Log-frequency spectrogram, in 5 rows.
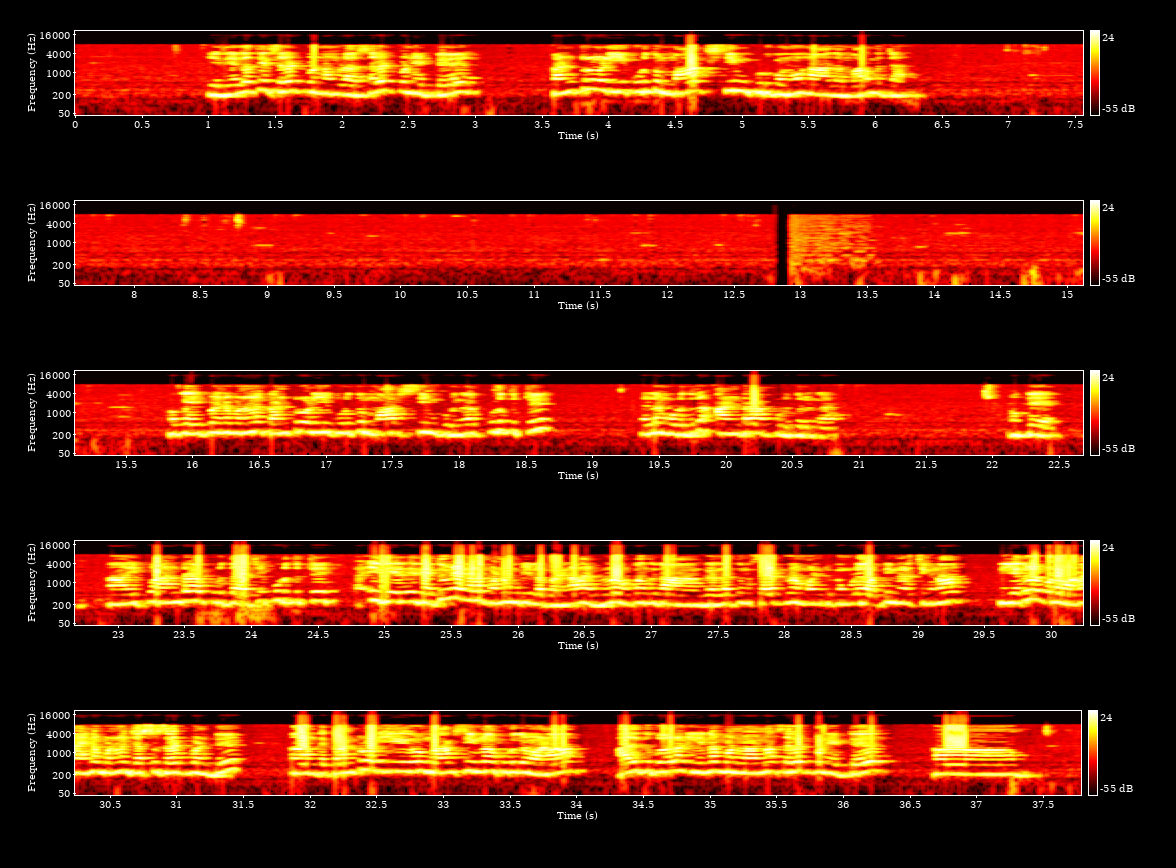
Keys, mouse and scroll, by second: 0.3 Tab, 1.2 alt+shift+click, 2.8 alt+shift+click, 3.7-4.7 drag, 4.7 scroll up 2, 5.7 alt+shift+click, 6.2 alt+shift+click, 6.7-7.4 scroll up 3, 7.4 ctrl+z, 7.9 alt+shift+click, 8.9 ctrl+z, 9.4 alt+shift+click, 11.2 alt+shift+click, 12.0 shift+click, 12.8 scroll down 3, 17.7 ctrl+e, 18.5 a, 21.0 click.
